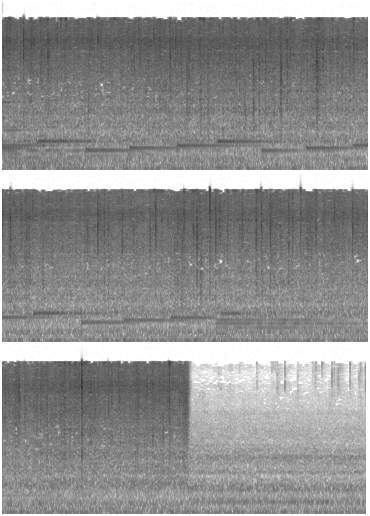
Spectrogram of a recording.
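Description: Food frying in a hot pan: a steady, crackling sizzle that cuts off suddenly about nine seconds in. A soft background music melody plays throughout.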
